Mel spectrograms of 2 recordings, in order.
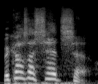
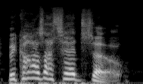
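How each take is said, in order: First: Repeated stern dad line, pitched up; a firmer second take of the dad line; dad voice again. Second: A hint of a stern father, pitched up; imitating dad. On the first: Retold or imitated. A pastor repeating his dad's tired reply to the child. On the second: A pastor mimicking his dad shutting down a child's whys. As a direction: say it like a tired dad ending the argument. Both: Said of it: "I sound just like my dad".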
